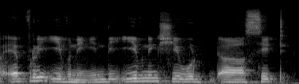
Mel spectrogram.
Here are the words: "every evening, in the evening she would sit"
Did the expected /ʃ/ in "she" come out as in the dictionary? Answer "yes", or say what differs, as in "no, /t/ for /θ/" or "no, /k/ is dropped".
yes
